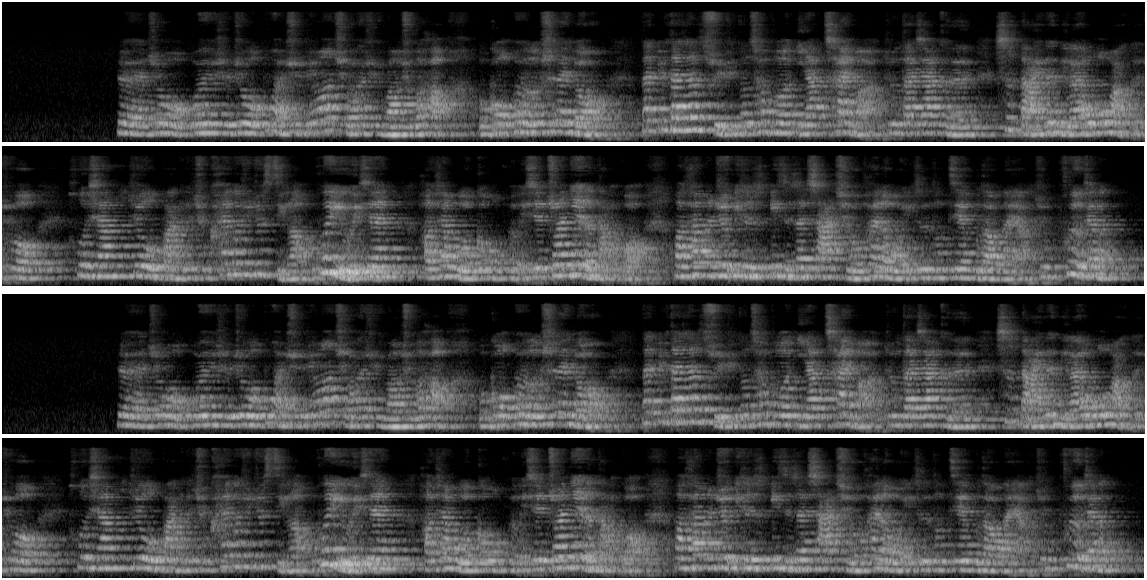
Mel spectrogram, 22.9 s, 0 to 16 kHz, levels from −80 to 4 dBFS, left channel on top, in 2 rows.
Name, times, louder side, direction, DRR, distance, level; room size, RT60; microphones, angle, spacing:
voice 1, 1.1-22.4, left 1 dB, 30° left, -9 dB, 2.8 m, -26 dB
7.0 x 5.7 x 7.3 m, 1.4 s
head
